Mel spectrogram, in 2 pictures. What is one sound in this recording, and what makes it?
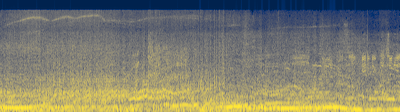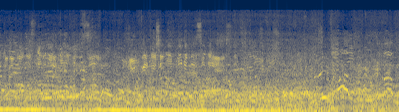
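A car engine revs loudly, then roars as the car speeds away.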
